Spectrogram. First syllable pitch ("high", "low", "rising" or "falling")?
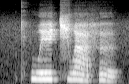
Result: high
